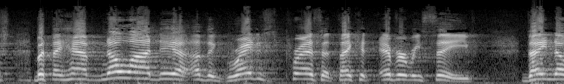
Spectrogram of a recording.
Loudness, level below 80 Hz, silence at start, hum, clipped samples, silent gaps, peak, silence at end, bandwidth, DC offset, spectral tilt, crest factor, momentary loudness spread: -11 LUFS; -44 dBFS; 0 s; none; 0.2%; none; 0 dBFS; 0 s; 17 kHz; under 0.1%; -2 dB/octave; 12 dB; 8 LU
